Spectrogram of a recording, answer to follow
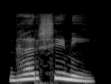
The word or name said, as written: ದುರೇಷಣೆ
